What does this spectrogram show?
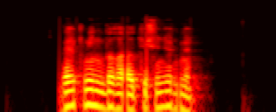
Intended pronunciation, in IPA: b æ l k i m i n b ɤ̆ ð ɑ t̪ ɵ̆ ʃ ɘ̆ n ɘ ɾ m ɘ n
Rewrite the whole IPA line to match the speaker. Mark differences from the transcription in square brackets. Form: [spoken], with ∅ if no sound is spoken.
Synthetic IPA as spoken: b æ l k i m i n b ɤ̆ [ʁ] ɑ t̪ ɵ̆ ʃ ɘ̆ n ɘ ɾ m ɘ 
